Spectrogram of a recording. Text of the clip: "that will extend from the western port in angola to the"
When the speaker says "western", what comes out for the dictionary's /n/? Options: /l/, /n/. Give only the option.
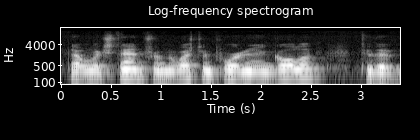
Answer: /n/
